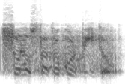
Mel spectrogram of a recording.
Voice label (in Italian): aircraft damaged, mood low, speech it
